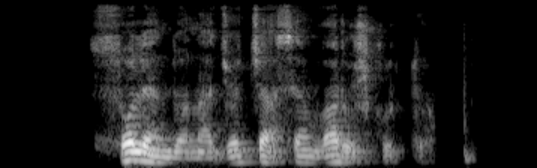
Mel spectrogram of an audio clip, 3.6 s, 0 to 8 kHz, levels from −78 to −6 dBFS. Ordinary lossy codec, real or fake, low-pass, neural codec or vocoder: Opus, 64 kbps; real; 7.2 kHz; none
